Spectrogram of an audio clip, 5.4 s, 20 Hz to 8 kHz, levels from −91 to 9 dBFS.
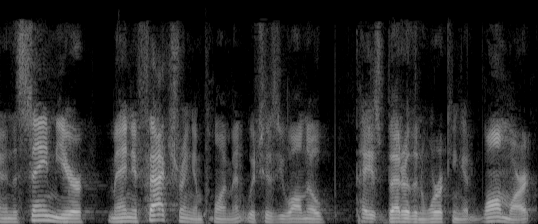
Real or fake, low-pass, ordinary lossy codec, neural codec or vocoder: real; 7.2 kHz; AAC, 32 kbps; none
